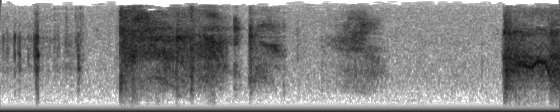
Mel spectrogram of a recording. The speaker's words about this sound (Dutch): Hé. Dat was een kuchie die behoorlijk vast zat.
